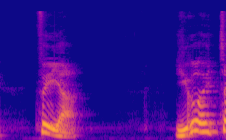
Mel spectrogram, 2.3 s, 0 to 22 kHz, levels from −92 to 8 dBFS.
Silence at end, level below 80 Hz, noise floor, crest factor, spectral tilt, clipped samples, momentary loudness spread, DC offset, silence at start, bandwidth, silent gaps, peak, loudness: 0 s; -64 dBFS; -70 dBFS; 14 dB; -9 dB/octave; under 0.1%; 12 LU; under 0.1%; 0.4 s; 16 kHz; none; -6 dBFS; -19 LUFS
